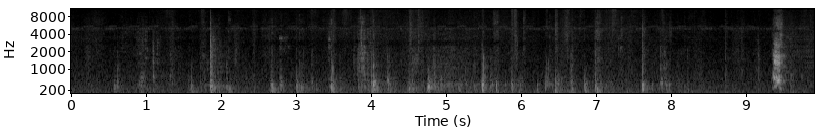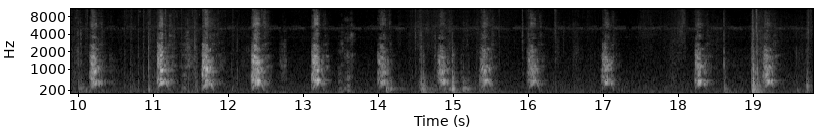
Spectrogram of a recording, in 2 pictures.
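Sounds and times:
dog barking: 9.4 - 16.3, 17.0 - 17.2, 18.2 - 19.4.

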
